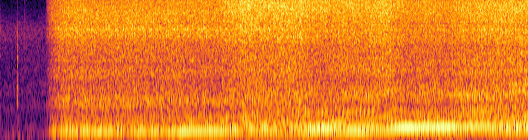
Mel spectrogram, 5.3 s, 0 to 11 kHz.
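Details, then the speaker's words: Chevy 454 SS or Ford Lightning sport truck on a chassis dyno at wide-open throttle: V8 note climbs steadily, then turns ragged near 5,000 rpm as if a spark is dropping; mixture was lean up top and more fuel was added at 5,000 rpm. "but it's kind of shaky around 5 grand it sounds like it started missing close to 5,000 rpm like a spark was dropping in"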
